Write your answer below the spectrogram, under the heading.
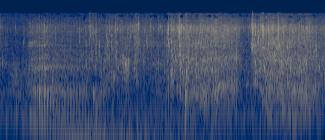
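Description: Shallow seawater splashing and sloshing as hands rummage among kelp and rocks in a rock pool. It comes in two bouts, with a short break a little after three seconds in.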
